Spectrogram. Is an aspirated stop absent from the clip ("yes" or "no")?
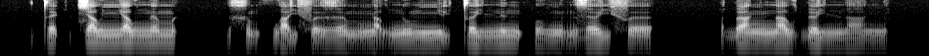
yes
